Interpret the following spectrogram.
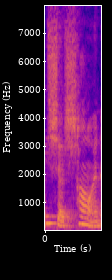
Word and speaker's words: Chefchaouen: Now between Chefchaouen and Tangier, it was 2.5 hours.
